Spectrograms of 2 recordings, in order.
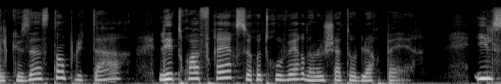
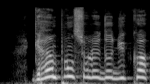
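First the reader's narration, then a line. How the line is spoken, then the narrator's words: Exclaiming. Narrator (French): s'exclama Pétrus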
